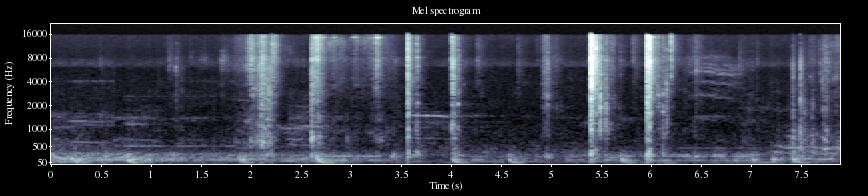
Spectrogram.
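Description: Bamboo strips clack and rattle against each other.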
